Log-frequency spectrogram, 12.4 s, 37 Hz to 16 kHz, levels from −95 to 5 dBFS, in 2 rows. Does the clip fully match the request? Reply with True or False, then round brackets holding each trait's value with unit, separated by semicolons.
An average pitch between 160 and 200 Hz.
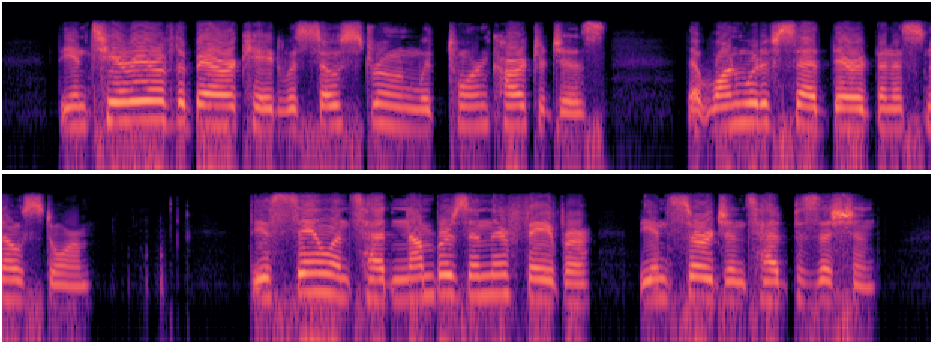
True (185 Hz)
